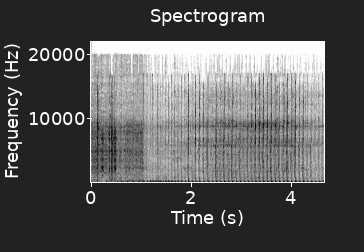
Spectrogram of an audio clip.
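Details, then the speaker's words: Motorcycle engine after fixing a knock in the right side cover (worn nut and shaft near the clutch replaced, nut locked against play), reassembled: steady, evenly spaced thumping run with no clatter from the side cover; noticeably quieter, normal running. "тише стало работает. Вообще песня, вообще пушечка."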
